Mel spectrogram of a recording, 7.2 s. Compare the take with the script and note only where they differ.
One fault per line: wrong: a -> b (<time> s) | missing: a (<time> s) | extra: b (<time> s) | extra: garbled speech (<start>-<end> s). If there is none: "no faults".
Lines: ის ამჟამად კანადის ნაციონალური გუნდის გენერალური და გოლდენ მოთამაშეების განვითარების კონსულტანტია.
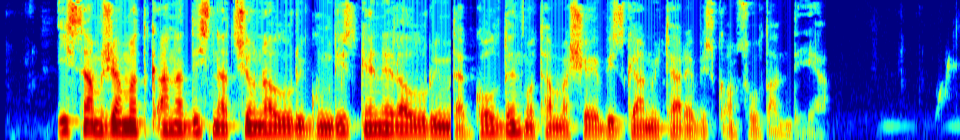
no faults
